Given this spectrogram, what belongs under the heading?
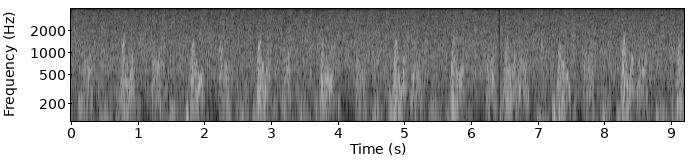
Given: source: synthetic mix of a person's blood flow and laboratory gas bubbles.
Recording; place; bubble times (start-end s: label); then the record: Doppler ultrasound of blood flow; precordium
0.09-0.21 s: bubbles
6.45-6.83 s: bubbles
7.04-7.17 s: bubbles
From the record:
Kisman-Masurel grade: 121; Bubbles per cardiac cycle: 1 to 2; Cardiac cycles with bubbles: 10 to 50%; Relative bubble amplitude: barely perceptible (0.100 to 0.250); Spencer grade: 2 (many but less than half of the cardiac periods contain bubble signals, singularly or in groups); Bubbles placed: only in the low amplitude regions of the cardiac cycle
